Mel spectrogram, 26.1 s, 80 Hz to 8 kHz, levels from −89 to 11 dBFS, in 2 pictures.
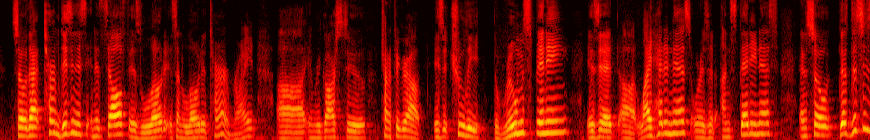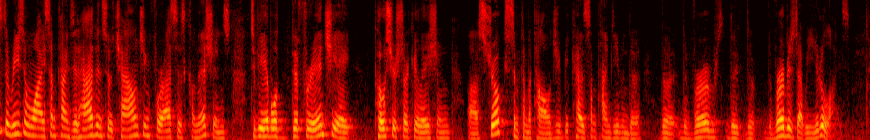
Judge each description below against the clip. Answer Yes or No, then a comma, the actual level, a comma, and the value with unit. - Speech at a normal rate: Yes, average, 175 wpm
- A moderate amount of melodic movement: No, wide, 6.1 semitones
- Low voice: No, medium, 150 Hz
